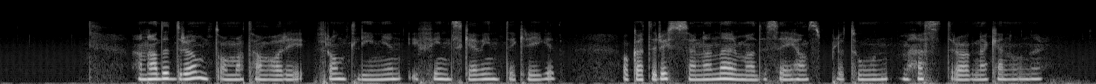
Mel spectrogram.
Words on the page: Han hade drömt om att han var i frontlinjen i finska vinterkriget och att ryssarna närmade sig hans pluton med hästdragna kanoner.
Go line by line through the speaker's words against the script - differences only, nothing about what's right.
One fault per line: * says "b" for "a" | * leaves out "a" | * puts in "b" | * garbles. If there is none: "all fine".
all fine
